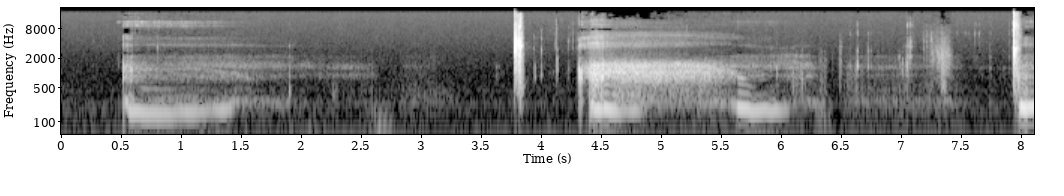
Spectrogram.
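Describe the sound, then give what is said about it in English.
Chocolate being bitten and chewed: a couple of sharp, crisp snaps of biting between quieter stretches of soft, wet chewing, faint overall with no talk. “chocolatey in front of my eyes, I can't help but want to take a bite.”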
